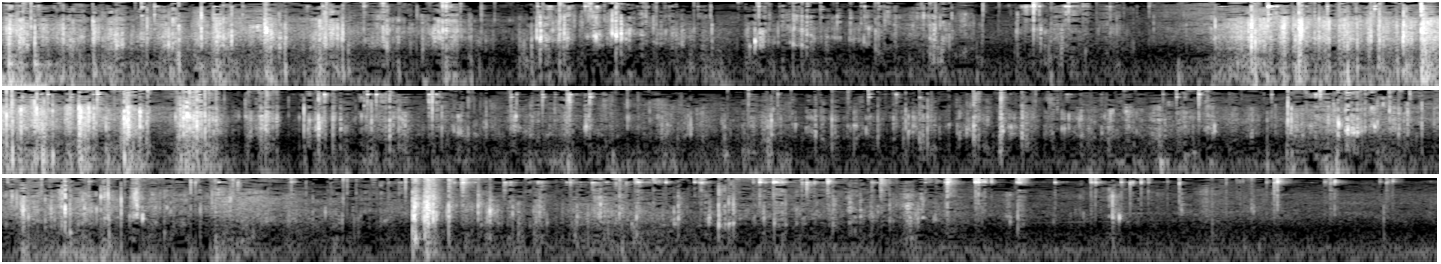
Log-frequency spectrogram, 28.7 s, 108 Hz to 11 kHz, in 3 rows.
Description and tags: Chewing Dog Eats Crunchy Crackers
Recorded on a small Olympus device, set next to an open sleeve of stale saltines. You can hear her in the plastic packaging grabbing mouthfuls and chewing the crackers all up. She dips into the sleeve of crackers 3 or 4 times in this recording and smacks her chops after eating it all. Sorry about her collar chiming as dog's tags tend to, I just had to record that big mouthed crunch
I've removed the loud plastic rustling sounds, to focus more on the crunching sounds as she munches on snack crackers. Great for dog food or puppy chow commercials or for a film of a beast eating at charred crispy remains.
tooth, come, Lab, kibble, teeth, chew, mouth, snack, bite, biting, Whippet, dog, food, Comer, cracker, yum, bowl, pero, masticate, nosh, crunch, eating, retriever, eat, munch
